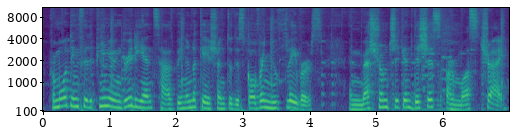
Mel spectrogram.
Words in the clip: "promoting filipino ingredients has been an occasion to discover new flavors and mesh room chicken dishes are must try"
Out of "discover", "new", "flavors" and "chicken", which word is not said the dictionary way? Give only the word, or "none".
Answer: flavors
